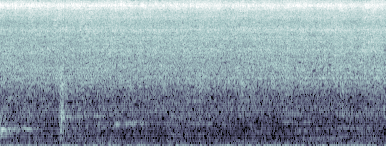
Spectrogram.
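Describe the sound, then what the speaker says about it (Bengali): Vegetables frying in a pan with salt and a little turmeric for a spicy semolina dish, a constant close sizzle and hiss with a faint stir or clink near the start. "বাকি সবজিগুলি ভাজতে বেশি টাইম লাগবে না যেগুলো ভাজাভাজি কাজ হয় আমি সেগুলোকে আগে ভাজি"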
